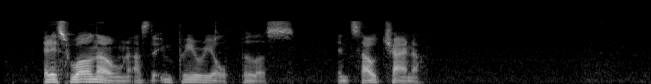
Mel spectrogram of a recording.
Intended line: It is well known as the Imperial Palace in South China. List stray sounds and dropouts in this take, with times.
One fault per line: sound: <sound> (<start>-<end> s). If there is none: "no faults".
no faults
